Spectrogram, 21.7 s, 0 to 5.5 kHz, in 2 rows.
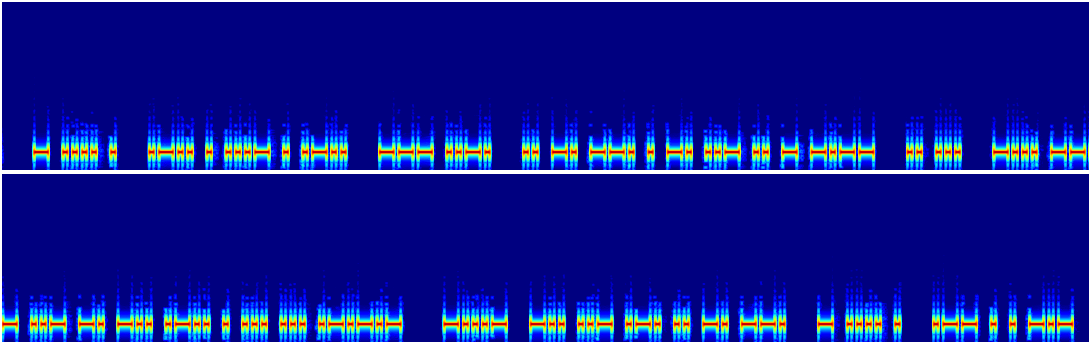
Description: Morse code, heard as a keyed tone, about 25 wpm, 600 Hz. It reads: THE LEVEL OF INGENUITY IS BOUNDLESS. <BT> DURING THE WEEK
